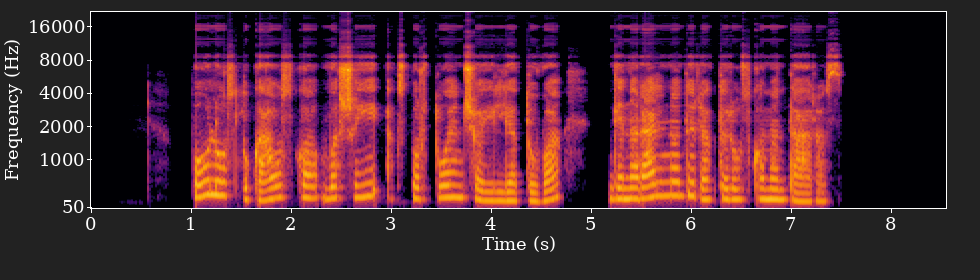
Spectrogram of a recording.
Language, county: Lithuanian, Šiauliai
